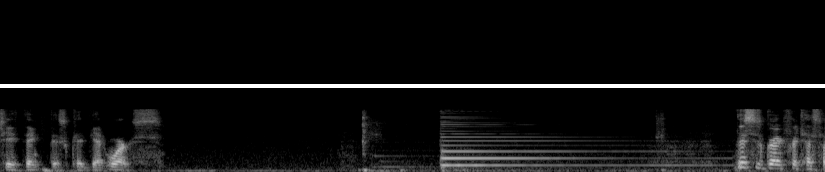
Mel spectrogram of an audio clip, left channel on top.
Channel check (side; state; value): left; silent; 56 dB below the other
